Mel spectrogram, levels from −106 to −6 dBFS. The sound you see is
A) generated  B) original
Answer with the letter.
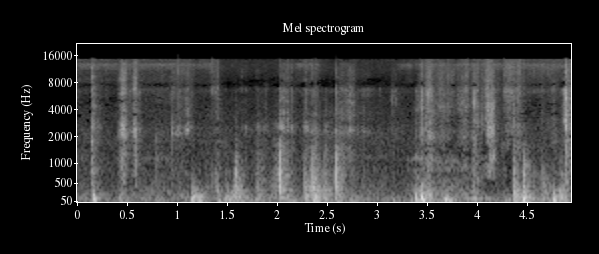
B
